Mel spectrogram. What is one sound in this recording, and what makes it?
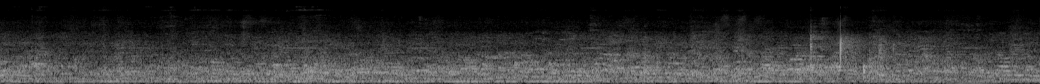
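Men chatter in the background of a busy, noisy room.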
